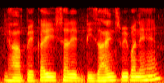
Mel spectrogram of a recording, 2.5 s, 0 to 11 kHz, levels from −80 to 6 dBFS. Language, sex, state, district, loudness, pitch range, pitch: Hindi, male, Bihar, Patna, -15 LUFS, 115-130 Hz, 125 Hz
